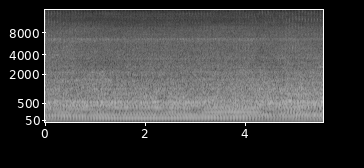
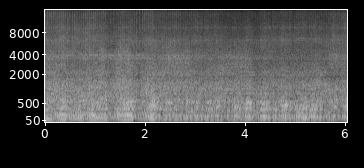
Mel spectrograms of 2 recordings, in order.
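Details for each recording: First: Honda Civic D16 turbo, first start after new turbo kit installation, cold start needing work: loud, slightly lumpy idle with heavy droning exhaust and no clear misfire, running very rich before fuel was taken out. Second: Honda Civic D16 engine with a new turbo kit, first start on E85 fuel; it catches and settles into a steady, slightly lumpy cold idle without stalling or misfire, a healthy cold start.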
